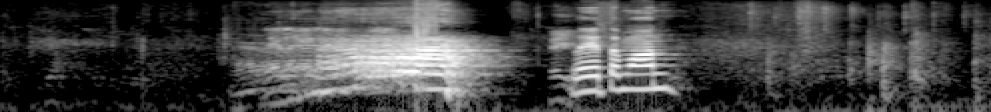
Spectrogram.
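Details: Cattle in Indonesia giving a long, loud, rough moo that swells and fades, followed by a shorter, clearer harmonic bellow, with faint voices nearby.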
